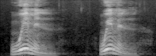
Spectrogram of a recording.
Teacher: Attention, ça change la prononciation. Le O ici, c'est un I court.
